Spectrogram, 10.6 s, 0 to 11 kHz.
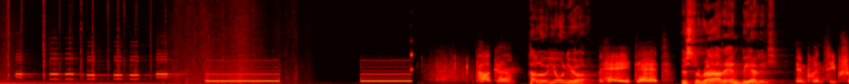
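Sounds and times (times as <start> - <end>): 
telephone keypad tones: 0.1 - 3.5
telephone ringing tones: 0.2 - 3.6, 4.5 - 5.2
speech: 6.1 - 10.6.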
